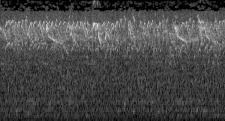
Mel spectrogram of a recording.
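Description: Oriental white-eyes chatter in a dense, continuous stream of high, thin twittering notes and quick rising and falling trills, with no pauses.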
